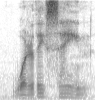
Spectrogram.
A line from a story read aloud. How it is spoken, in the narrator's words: His voice was still as neutral as ever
